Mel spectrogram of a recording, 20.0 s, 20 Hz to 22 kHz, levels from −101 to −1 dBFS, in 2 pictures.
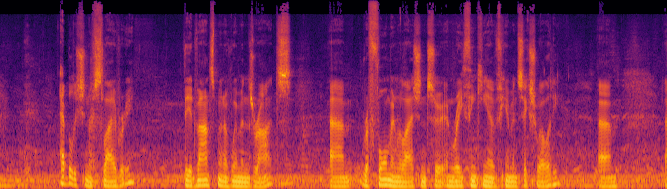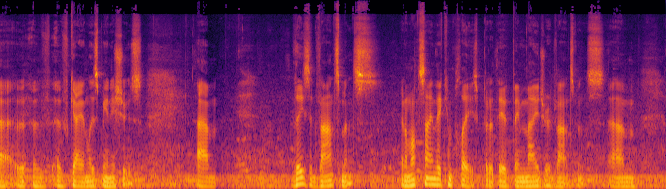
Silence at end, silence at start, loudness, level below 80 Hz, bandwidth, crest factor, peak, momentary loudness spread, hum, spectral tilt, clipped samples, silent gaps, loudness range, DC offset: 0 s; 0 s; -19 LUFS; -42 dBFS; over 20 kHz; 18 dB; 0 dBFS; 14 LU; none; -5.5 dB/octave; under 0.1%; none; 4 LU; under 0.1%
